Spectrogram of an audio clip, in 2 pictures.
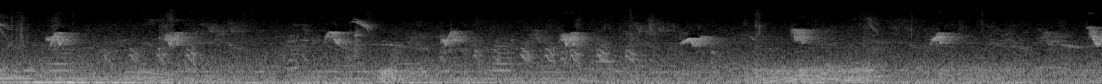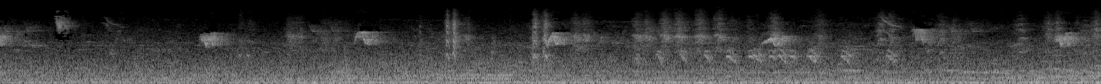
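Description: Forest birds calling: a short, high chirp repeated roughly once a second, with lower, wavering pitched notes at times and a steady low hum underneath.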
